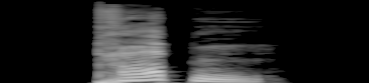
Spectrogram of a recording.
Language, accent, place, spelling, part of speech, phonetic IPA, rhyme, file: German, Germany, Berlin, träten, verb, [ˈtʁɛːtn̩], -ɛːtn̩, De-träten.ogg
- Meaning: first/third-person plural subjunctive II of treten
